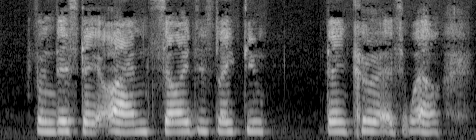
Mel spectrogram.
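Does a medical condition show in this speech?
Yes: cerebral palsy; mostly physical disability, wheelchair user, fatigues quickly, age 17; gentle, calm, strong voice.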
